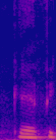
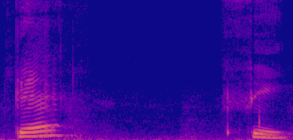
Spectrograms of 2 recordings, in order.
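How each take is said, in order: First: Said in the usual way. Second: कैफे very slow, split as कै... फे; high, loud, stretched कैफे in two beats; broken into syllables. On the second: Shown as a demonstration. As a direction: pause in the middle of कैफे. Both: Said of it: "कैफे के टू syllables हैं".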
